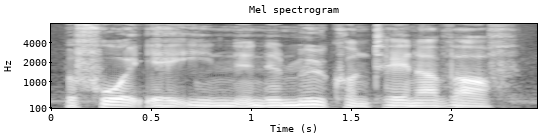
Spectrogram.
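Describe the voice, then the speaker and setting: Radio play narrator, male actor: probing, dryly ironic chronicler, lowish pitch, measured scripted delivery. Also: steady tone, dark tone, lightly acted.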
